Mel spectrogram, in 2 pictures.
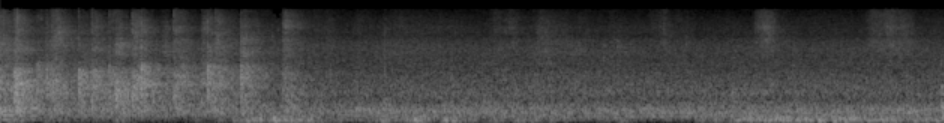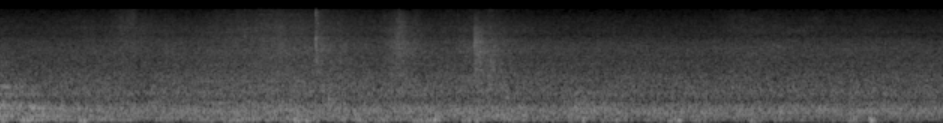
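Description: Audience applause dying away over the first couple of seconds, then a steady hiss of room noise with a few scattered knocks and clicks.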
